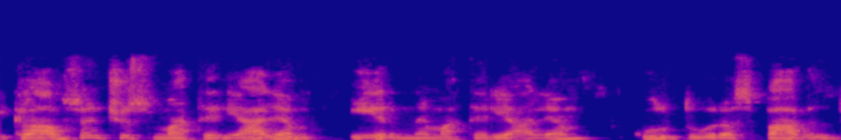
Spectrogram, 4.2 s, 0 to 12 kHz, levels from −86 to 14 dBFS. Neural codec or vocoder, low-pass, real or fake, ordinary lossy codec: none; 7.2 kHz; real; MP3, 64 kbps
